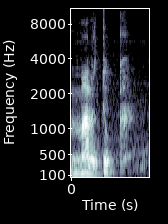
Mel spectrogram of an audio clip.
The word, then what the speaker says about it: Marduk: Um they think his name is probably pronounced Maruk um and that it's derived from Amar Utu the immortal son of Utu who was the sun god U.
